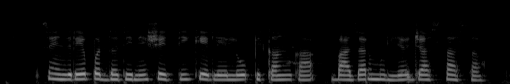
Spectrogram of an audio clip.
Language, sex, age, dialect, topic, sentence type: Marathi, female, 18-24, Southern Konkan, agriculture, statement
